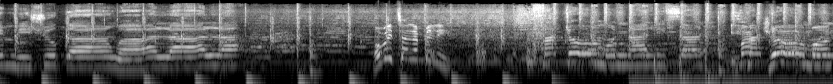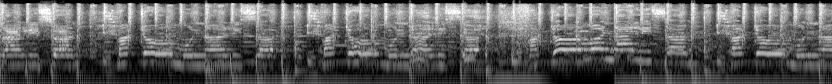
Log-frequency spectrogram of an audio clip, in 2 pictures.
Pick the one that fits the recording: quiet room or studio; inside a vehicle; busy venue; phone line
busy venue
